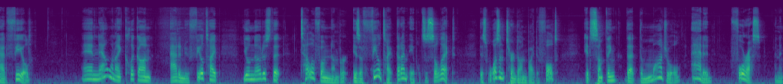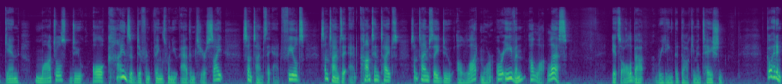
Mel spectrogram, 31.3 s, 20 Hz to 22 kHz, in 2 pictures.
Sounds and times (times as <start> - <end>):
Speech: 0.0 - 0.7, 1.6 - 27.1, 27.9 - 30.2, 31.0 - 31.3.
